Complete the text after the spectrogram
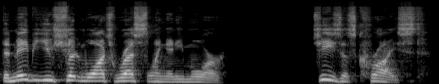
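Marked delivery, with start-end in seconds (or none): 3.1-4.3 exasperated. Real, not acted. Exasperated closing sigh.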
